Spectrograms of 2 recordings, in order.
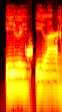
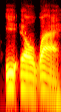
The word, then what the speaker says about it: Ely: Eli, yeah. E-L-Y, yeah. Yeah, they pronounce it Ely.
